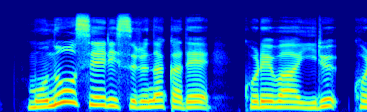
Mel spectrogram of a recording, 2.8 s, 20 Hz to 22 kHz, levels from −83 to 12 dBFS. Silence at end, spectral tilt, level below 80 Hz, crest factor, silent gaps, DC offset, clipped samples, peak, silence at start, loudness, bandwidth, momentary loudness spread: 0 s; -4 dB/octave; -68 dBFS; 14 dB; none; under 0.1%; under 0.1%; -6 dBFS; 0.2 s; -19 LUFS; 13.5 kHz; 7 LU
